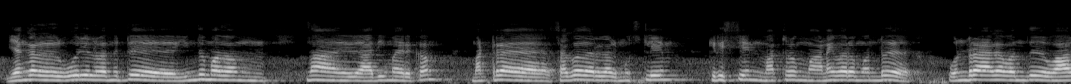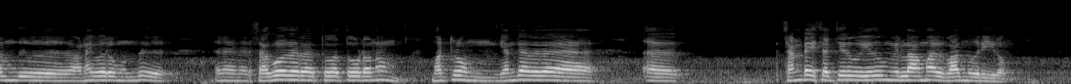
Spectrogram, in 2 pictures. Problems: none marked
